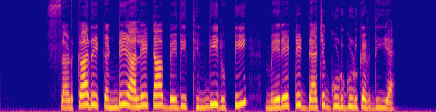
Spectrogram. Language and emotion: Dogri, disgusted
